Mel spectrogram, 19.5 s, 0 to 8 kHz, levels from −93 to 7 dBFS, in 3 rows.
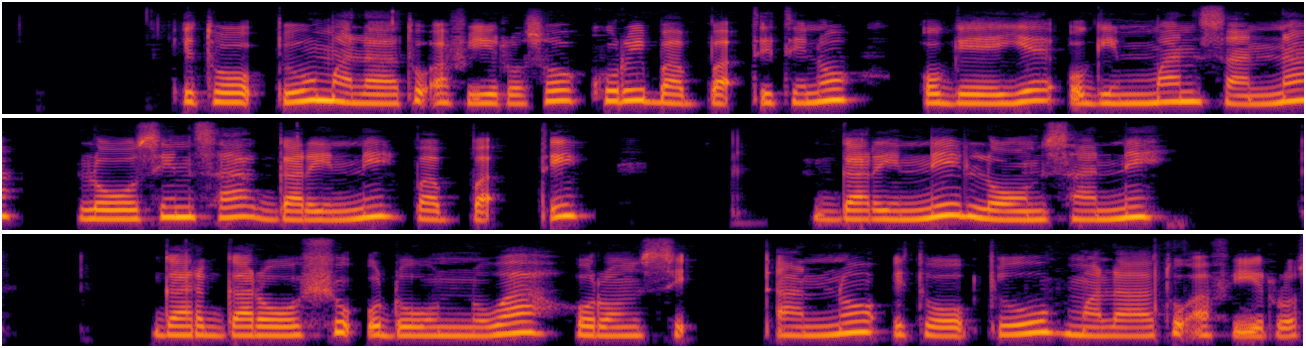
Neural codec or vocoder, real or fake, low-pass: none; real; 7.2 kHz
